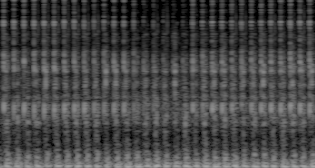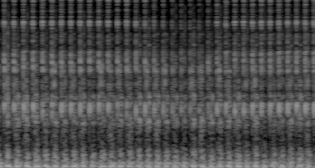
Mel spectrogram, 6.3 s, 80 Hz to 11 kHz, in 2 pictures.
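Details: NOS late-1940s/early-1950s Wilkemp Jr Model E solenoid engine from Fishers Indiana, possibly first run in 70+ years: rapid even clatter of plunger at steady rate, shaking slightly from poor balance but running properly.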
